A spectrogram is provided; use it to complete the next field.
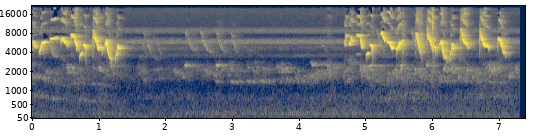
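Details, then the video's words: White-eye, known locally as pleci monty, singing high, fast twittering phrases of sharp zigzag notes; a first burst of about a second, a pause with faint distant chirps, then a longer lively burst of rapid notes. "Suara burung pleci Monty"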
